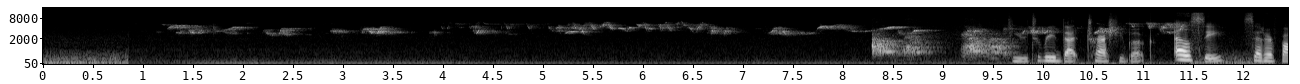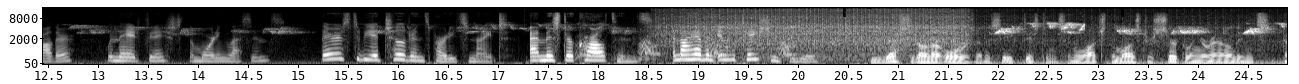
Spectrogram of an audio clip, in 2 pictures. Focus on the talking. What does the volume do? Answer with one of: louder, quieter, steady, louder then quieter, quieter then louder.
louder.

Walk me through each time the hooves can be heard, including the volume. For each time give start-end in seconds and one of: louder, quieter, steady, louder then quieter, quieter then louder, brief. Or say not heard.
not heard.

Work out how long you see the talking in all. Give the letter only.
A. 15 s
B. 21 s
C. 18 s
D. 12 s
A.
